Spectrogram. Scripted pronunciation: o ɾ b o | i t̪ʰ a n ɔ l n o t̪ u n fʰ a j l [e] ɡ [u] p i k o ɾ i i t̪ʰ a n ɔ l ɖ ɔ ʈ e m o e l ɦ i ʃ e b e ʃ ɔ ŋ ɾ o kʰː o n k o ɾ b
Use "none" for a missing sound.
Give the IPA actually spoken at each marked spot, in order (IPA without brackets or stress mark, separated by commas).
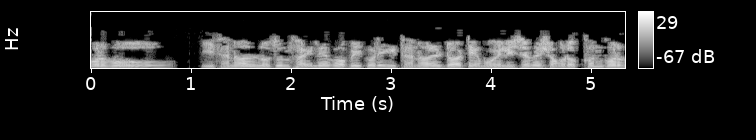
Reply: e, ɔ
